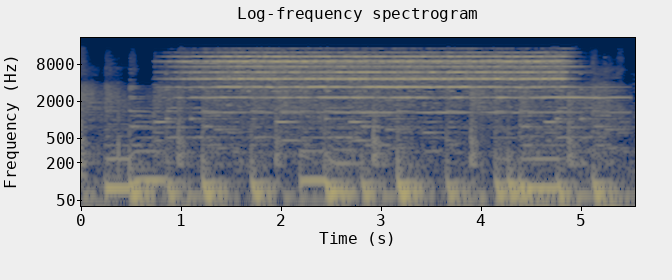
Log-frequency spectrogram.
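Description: A school bell rings in class 6B for a lesson, loudly and continuously for about four seconds, a harsh, buzzy metallic clang with bright overtones, then cuts off, leaving faint low rumbling underneath.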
